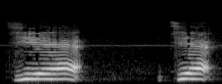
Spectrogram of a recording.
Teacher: In this word, both syllables begin with the tongue in the forward position, the so-called palatal position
